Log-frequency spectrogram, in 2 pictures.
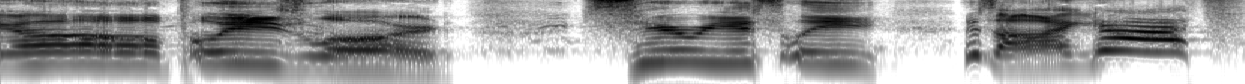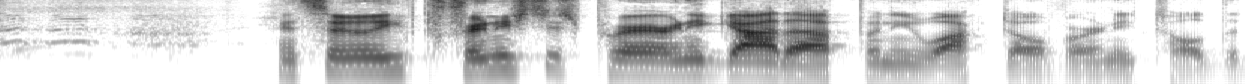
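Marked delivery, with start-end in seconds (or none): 0.0-4.2 high, loud, drawn-out whining plea; mock pleading whine. Preacher voicing a listener begging God to spare his last coin, loud. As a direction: beg the Lord not to take it.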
